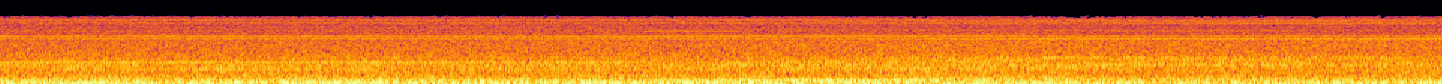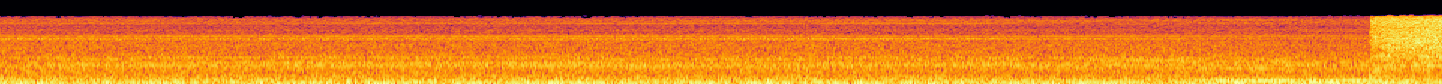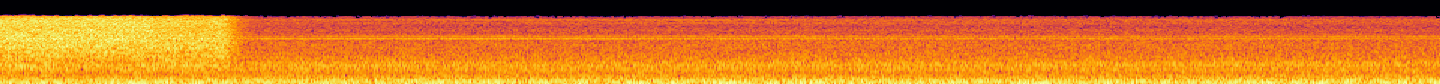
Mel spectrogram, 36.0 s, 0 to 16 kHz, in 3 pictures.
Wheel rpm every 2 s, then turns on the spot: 0, 0, 0, 0, 0, 0, 0, 0, 0, 0, 0, 0, 0, 0, 0, 0, 0, 0.
none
